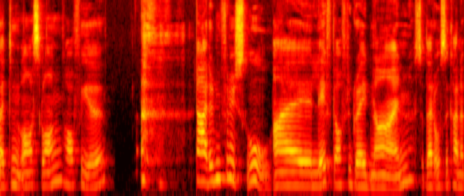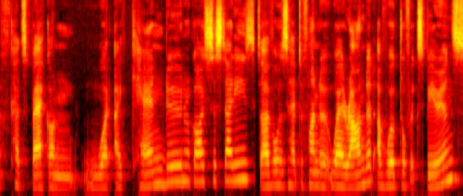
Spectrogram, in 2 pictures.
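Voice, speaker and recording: In a South African accent, a woman with a medium pitch and lively intonation speaks at a moderate pace on a very clean recording with a silent background. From South Africa, Gauteng. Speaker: content creator. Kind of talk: casual Q&A vlog. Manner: animated.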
